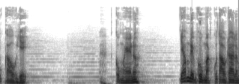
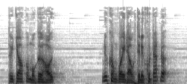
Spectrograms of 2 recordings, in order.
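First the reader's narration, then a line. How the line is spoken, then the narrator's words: Loud shout. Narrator (Vietnamese): Quân quát lớn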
